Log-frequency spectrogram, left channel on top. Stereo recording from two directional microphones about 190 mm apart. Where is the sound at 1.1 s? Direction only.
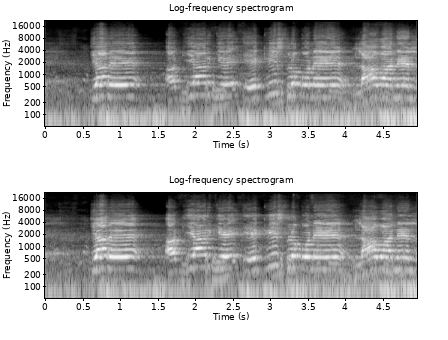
45° left (ahead or behind).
